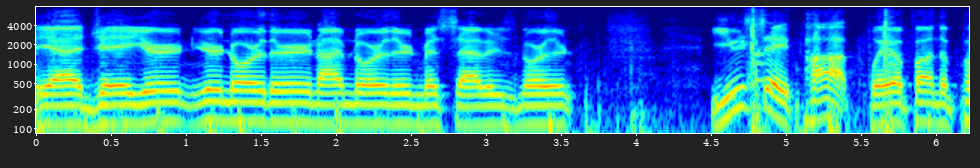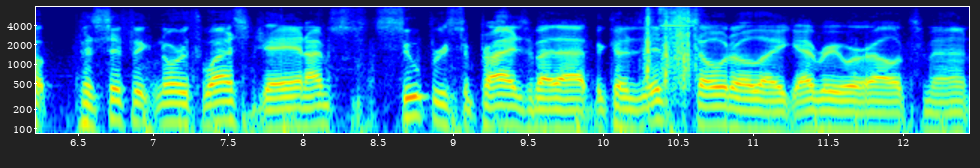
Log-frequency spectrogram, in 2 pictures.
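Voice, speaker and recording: A man with an American accent, ordinary pitch variation, and noticeable background noise. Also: medium pitch for a man, moderate pace. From Michigan. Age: 20s. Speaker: gaming streamer. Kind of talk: casual chat. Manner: animated.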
